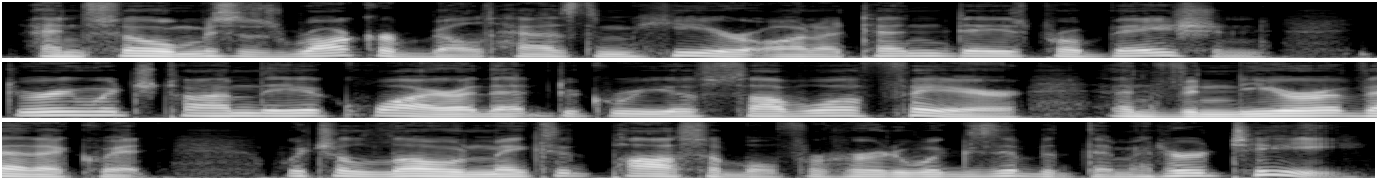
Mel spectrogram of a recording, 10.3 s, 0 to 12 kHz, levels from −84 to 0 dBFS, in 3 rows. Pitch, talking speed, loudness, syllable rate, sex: 135 Hz, 225 wpm, -17 LUFS, 6.5 syllables/s, male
